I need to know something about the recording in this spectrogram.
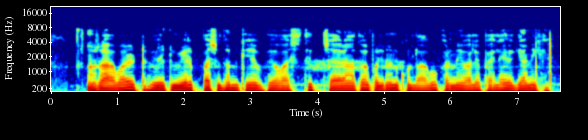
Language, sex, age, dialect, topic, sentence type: Hindi, male, 18-24, Awadhi Bundeli, agriculture, statement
